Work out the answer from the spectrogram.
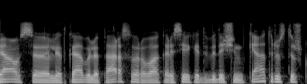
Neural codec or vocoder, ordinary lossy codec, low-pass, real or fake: none; Opus, 64 kbps; 7.2 kHz; real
